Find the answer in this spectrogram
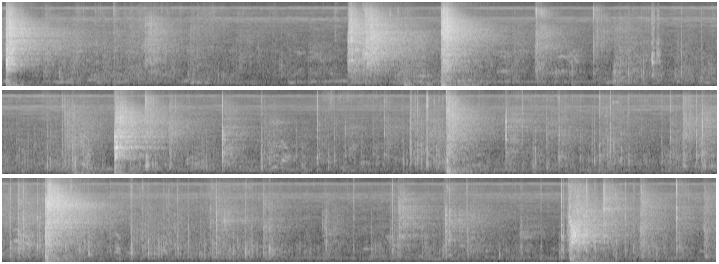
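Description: Hockey pucks and sticks cracking against the rink boards and surface: about six loud, sharp hits spread irregularly, each ringing on in a long echo round the rink, with smaller knocks and taps between them.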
